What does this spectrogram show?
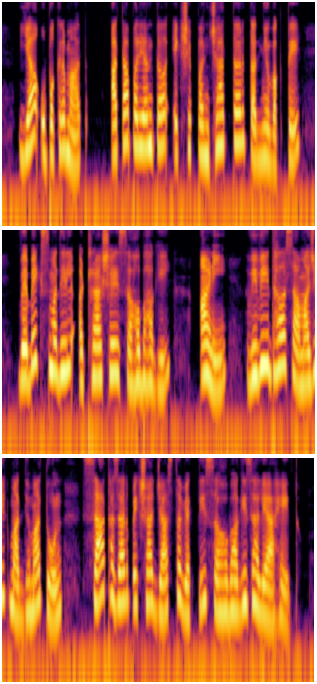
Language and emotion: Marathi, neutral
